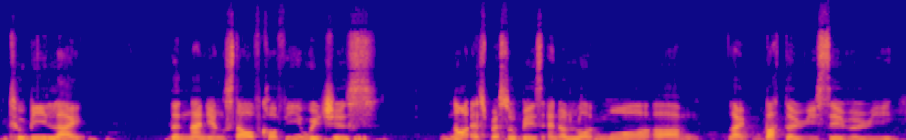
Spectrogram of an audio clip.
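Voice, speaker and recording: Bright-voiced Singaporean man musing aloud. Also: sits high, a little hiss or hum, poor audio. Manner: rambling, many fillers and asides. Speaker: vlogger. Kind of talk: casual reflective monologue.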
